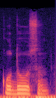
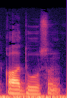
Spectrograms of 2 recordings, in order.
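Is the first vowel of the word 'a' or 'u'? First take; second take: u; a. First: The first vowel is an u sound. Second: The first vowel is an a sound. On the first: "you put a Dhamma on the Qaf" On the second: "you can also say it with a fatha"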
